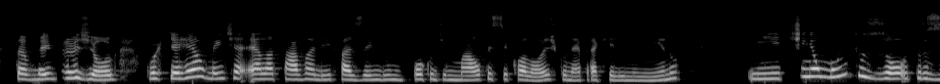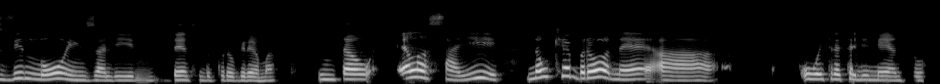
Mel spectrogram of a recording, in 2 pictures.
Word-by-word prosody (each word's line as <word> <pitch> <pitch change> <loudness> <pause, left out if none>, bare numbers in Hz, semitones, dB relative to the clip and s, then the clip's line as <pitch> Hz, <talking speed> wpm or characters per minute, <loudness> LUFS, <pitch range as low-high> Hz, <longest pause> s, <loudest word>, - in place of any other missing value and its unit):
também 240 0 -1
pro 290 +2 +2
jogo. 220 -2 +1 0.3
Porque 270 +1 -1
realmente 285 -3 +1
ela 250 +1 +1
estava 240 -1 -2
ali 220 -2 -5
fazendo 215 0 -3
um 215 -2 -8
pouco 235 +1 -3
de 220 +1 -11
mal 205 0 -2
psicológico, 220 -4 -4
né, 190 -2 -6
pra 195 - -5
aquele 200 -1 -8
menino. 185 +8 -6 0.7
E 255 +1 -3
tinham 370 -2 +2
muitos 365 - -1
outros 270 -2 0
vilões 230 -4 +1
ali 190 -1 -2 0.4
dentro 200 -2 -2
do 185 - -9
programa. 180 -1 -4 0.4
Então, 235 +1 +3 0.3
ela 325 -2 +8
sair 240 -1 -1 0.2
não 310 +8 +3
quebrou, 335 -4 +6
né, 235 0 +2
a 190 -2 -1 0.9
o 245 0 +4
entretenimento. 205 -6 -2
230 Hz, 115 wpm, -23 LUFS, 205-270 Hz, 0.9 s, ela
